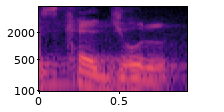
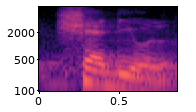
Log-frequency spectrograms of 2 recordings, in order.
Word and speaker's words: schedule: So S, C, and H takes the sounding sh. So you say schedule. Schedule of classes. That is now the British pronunciation, yes. Schedule, not schedule.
